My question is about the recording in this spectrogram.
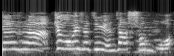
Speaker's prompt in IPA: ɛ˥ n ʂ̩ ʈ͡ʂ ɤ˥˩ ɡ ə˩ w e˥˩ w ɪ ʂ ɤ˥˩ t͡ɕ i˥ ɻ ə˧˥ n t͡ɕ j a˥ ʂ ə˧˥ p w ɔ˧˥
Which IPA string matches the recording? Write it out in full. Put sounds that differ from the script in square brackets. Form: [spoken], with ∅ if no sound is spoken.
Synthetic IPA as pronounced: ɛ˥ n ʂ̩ ʈ͡ʂ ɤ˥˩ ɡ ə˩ w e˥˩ [∅] ɪ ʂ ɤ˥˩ t͡ɕ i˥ ɻ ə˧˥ n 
